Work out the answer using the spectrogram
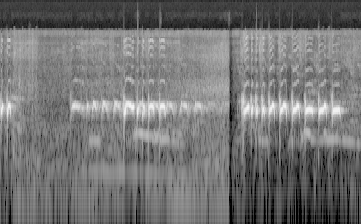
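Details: Local zebra dove singing actively as a lure to get other zebra doves singing: fast trains of short, bubbling coo notes, with a fainter, longer, lower dove note in the background during the phrases.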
